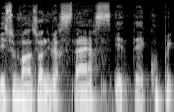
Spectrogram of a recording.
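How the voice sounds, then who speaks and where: Somewhat breathy, a man in a Quebec accent speaks at a fairly high pitch. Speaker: consultant. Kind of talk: interview.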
